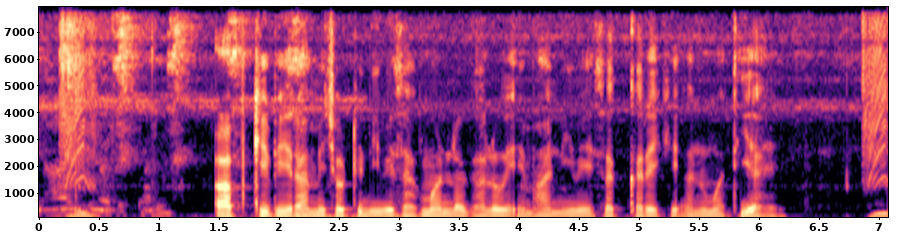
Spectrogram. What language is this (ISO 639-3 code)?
hne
